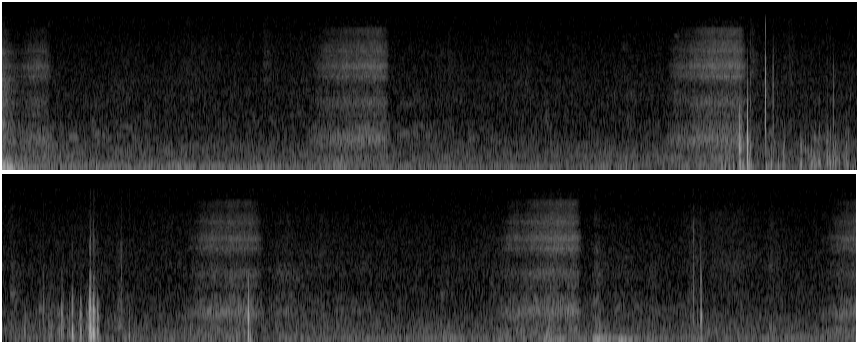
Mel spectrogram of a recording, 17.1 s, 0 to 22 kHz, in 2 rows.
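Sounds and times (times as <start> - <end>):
pet snoring faintly: 3.1 - 4.1, 6.7 - 7.7, 10.4 - 11.3, 13.5 - 14.5, 16.8 - 17.0.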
